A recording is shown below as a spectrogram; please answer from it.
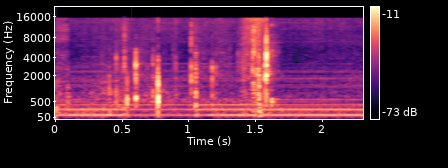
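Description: Faint handling noise: a few short clicks and rustles as a hand reaches for the recording phone, over a low steady hum.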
